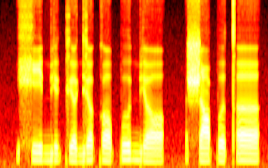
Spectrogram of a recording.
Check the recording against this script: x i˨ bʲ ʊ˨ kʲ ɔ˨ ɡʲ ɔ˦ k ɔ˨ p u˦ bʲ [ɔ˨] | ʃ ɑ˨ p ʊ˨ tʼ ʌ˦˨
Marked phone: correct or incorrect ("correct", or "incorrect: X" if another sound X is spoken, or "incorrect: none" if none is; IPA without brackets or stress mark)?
correct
